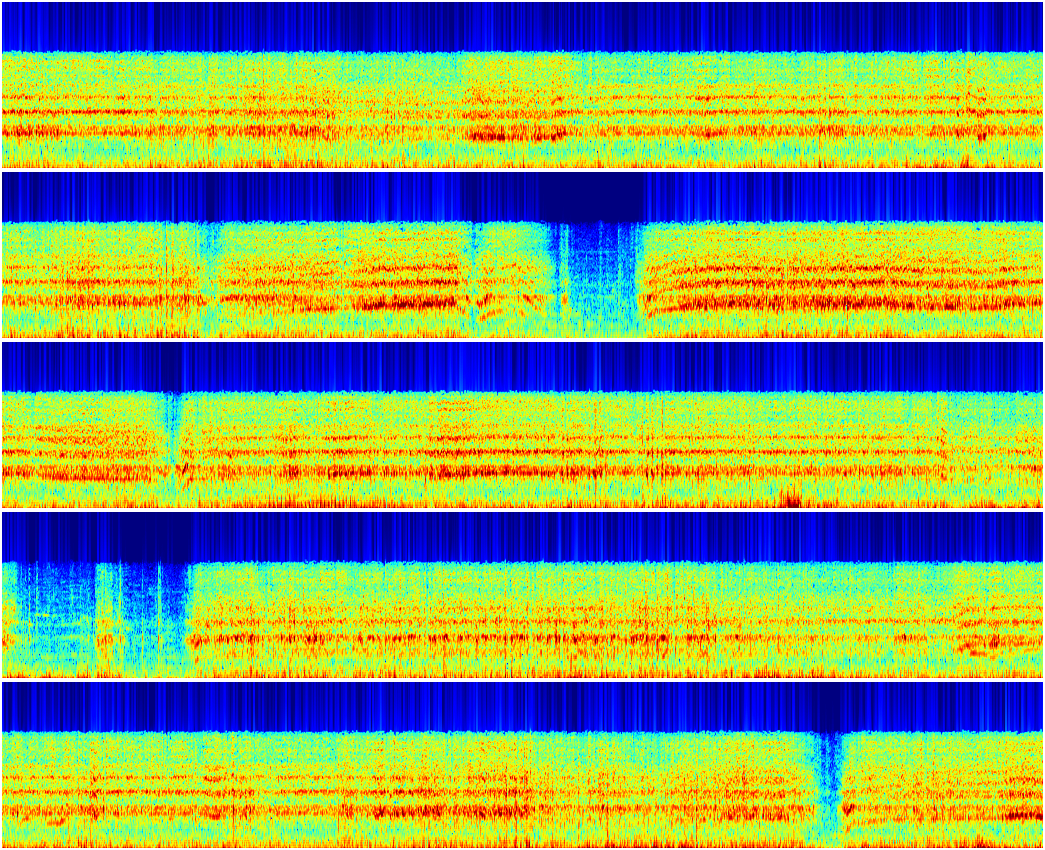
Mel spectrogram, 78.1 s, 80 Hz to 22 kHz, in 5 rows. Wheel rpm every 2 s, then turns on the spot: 230, 230, 210, 200, 220, 230, 230, 230, 230, 160, 190, 120, 60, 190, 190, 220, 170, 200, 230, 230, 230, 230, 220, 80, 30, 150, 160, 160, 160, 160, 180, 230, 230, 230, 220, 180, 180, 120, 190.
none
